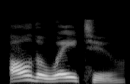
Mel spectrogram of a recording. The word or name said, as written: all the way to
